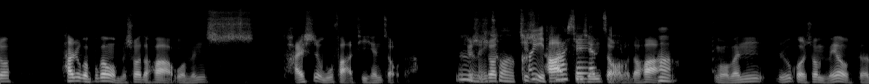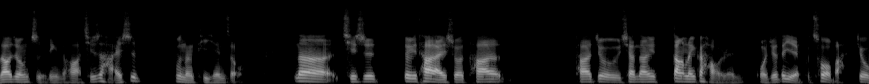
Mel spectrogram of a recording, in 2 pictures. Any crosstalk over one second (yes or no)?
yes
